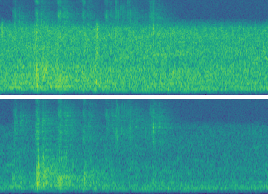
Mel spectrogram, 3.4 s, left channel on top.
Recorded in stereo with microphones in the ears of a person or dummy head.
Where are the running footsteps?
15° left (ahead or behind), 2.0 m.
